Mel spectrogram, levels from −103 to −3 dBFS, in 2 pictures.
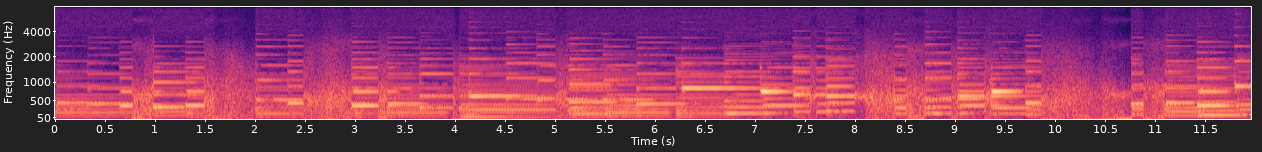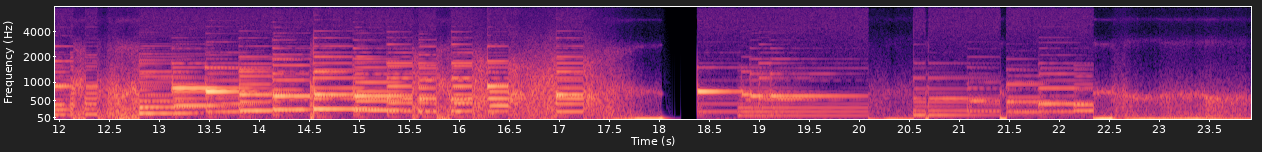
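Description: Sound chopped by the voice detector, 0.77 to 4.04 s: the music breaks up repeatedly as a sender's voice detector likely toggles transmission, with about 1.35 s swapped for comfort noise.

Sound dropped by the voice detector, 5.00 to 5.12 s: a 120 ms gap where the music gives way to steady synthetic noise, likely because the detector briefly judged it background.

Sound chopped by the voice detector, 7.55 to 11.09 s: flickering between real music and comfort noise, about 1.86 s replaced in all, likely from the detector switching on and off.

Sound chopped by the voice detector, 12.14 to 12.80 s: a shorter choppy stretch, about 0.54 s filled with noise, likely from the same switching behaviour.

Sound dropped by the voice detector, 14.51 to 14.54 s: a 30 ms dropout into comfort noise, likely the detector momentarily cutting transmission.

Sound chopped by the voice detector, 15.53 to 18.38 s: the choppy passage with the most lost, nearly 2 s of the music replaced by synthetic noise, likely through repeated detector gating.

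Sound chopped by the voice detector, 20.09 to 21.47 s: intermittent breaks, about 0.54 s of noise fill, likely again from the detector toggling.

Sound dropped by the voice detector, 22.34 s to the end: the music falls away into steady comfort noise, about 1.42 s of it lost, likely because the detector stopped sending and never triggered again. Throughout, nothing is heard above 8 kHz, which fits a G.722 call codec.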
